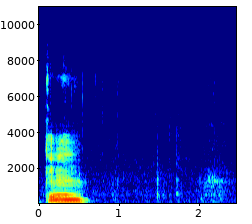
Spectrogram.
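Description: A spoken word at the start, then a few faint keyboard clicks about a second and a half in.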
